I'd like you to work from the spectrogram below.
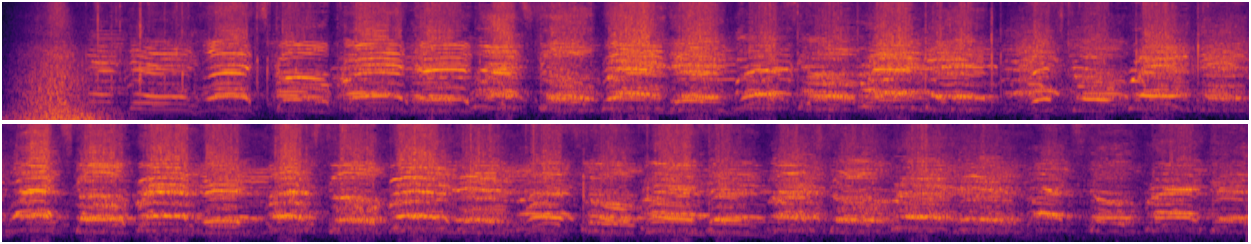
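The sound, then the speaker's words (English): A large crowd of New York City municipal employees, marching across the Brooklyn Bridge against COVID vaccine mandates, chants "Let's Go Brandon" in unison, loud, the same short phrase repeating steadily with many voices shouting together. “New York City's municipal employees marched across the Brooklyn Bridge against the COVID mandates.”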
